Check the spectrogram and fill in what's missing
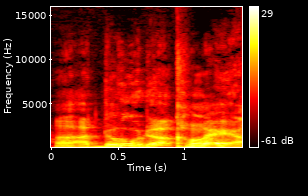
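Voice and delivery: slow, drawn-out Georgian drawl; hammed-up slow Georgian imitation; Georgian accent. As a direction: draw it out like a Georgian gentleman detective. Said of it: "that weird Georgian accent".

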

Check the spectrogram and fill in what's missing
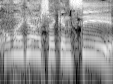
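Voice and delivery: high-pitched, excited exclamation; freaking out. Retold or imitated. Woman retold as suddenly seeing after prayer, freaking out. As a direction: imitate someone freaking out with amazement. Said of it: "she started freaking out".

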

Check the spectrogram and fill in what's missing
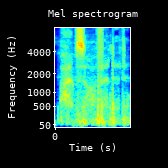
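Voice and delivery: whispered hurt feelings; mock whisper. Cohost pretending to be offended, whispering. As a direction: hiss it as if wounded.

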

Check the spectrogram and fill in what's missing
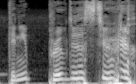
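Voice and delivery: high, loud pleading question; retold appeal. Acting out his appeal to Winkler.

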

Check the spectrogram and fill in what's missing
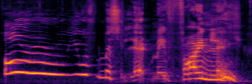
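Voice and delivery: high, loud wounded-wolf howl; long wailing cry sliding into words. A narrator's reading. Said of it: "went to the fox limping and howling".

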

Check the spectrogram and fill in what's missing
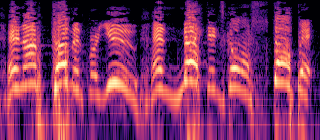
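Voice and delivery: building to a furious shout; megalomaniac rant. Acted. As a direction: roar it as a wrathful god. Voicing God, rising threat.

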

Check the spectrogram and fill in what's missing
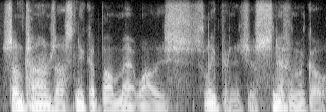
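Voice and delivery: put-on deep old man rambling; Wilford Brimley voice. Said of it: "Walter Brimley".

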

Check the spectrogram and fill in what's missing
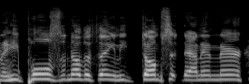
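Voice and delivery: usual speaking voice

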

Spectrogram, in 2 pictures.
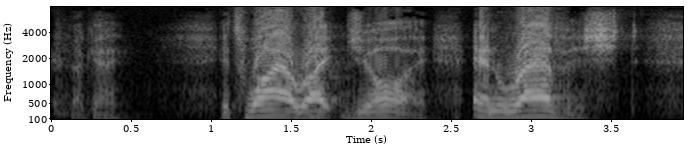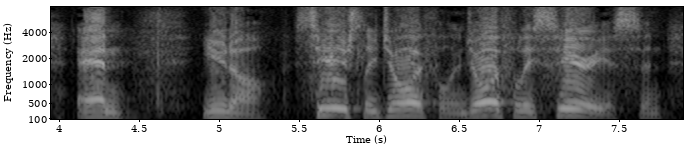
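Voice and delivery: ordinary talk, nothing marked

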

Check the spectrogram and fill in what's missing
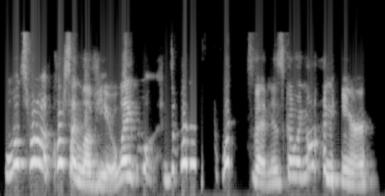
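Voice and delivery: high, loud, bewildered "what's wrong", half-acted; baffled protest. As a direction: play Walter as if the question makes no sense. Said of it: "he's just like".

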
